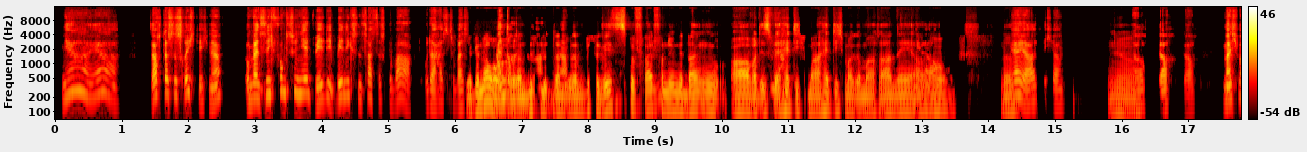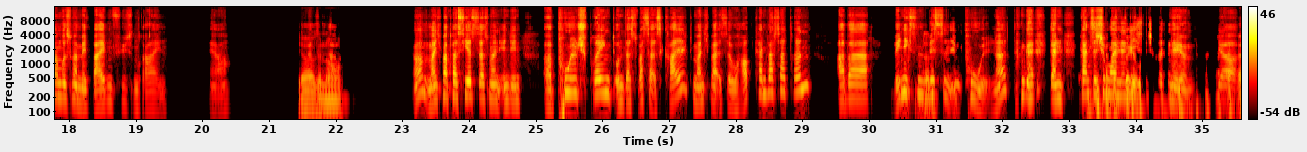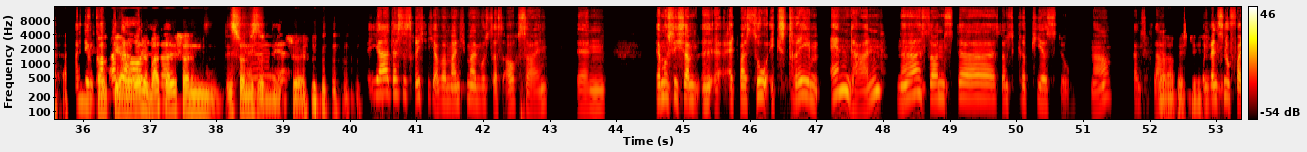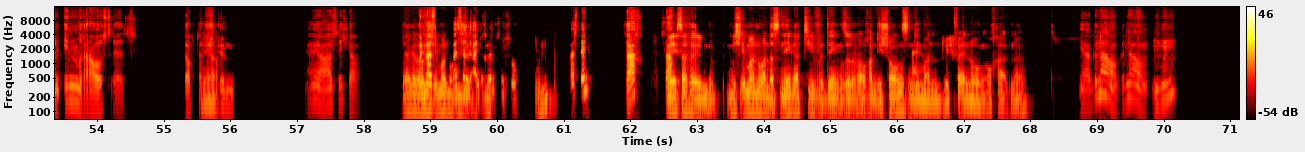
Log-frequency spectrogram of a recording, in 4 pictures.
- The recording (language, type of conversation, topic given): German, unstructured, Was bedeutet für dich ein gutes Leben?
- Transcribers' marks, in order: laugh; laughing while speaking: "Okay"; unintelligible speech; laugh; chuckle; unintelligible speech; other background noise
